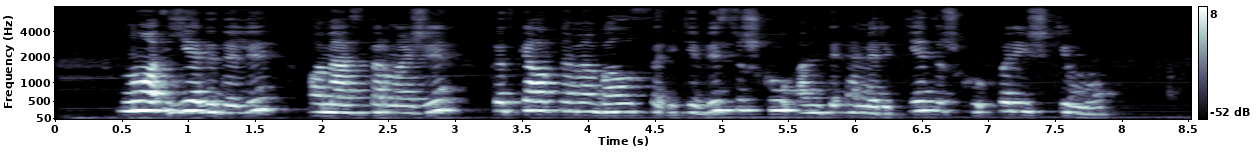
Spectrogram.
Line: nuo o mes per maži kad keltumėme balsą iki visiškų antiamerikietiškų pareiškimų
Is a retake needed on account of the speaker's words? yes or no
yes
